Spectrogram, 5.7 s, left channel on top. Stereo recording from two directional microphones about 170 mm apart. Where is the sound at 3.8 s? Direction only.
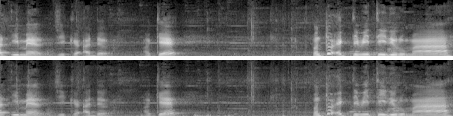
30° left (ahead or behind).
